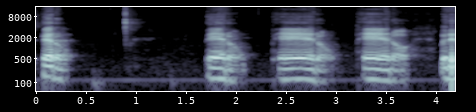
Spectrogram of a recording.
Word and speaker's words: pero: days ago, actually, because you want to roll your R with the single one, but no, it's just pero. Pero. So you can kind of make the E sound a little bit longer to prevent you from like rolling your R, but you don't want to roll your R with with pero, because it's not supposed to be a rolling sound.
